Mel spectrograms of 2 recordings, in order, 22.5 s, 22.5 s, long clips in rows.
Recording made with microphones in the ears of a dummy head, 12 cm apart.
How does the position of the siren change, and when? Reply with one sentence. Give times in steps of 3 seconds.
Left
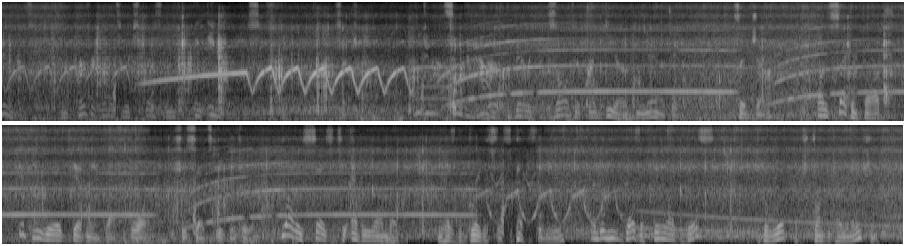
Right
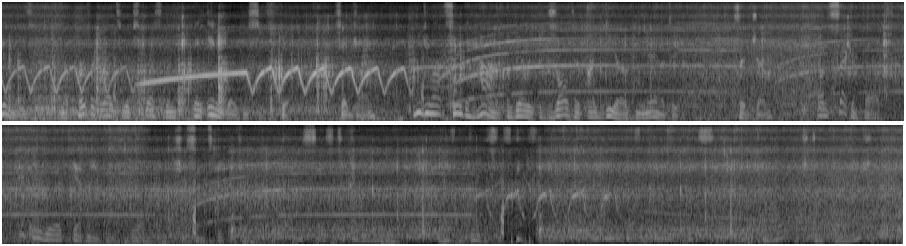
You can hear the siren on the right from 0 s, in the centre from 3 s and on the left from 6 s.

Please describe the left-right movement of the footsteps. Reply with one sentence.
You can hear the footsteps move to the left.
